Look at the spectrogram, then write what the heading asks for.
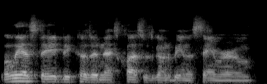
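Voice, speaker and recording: A man with a bright, forward tone and a fairly low pitch reads stage directions. It is scripted narration from a video-call table read. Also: fast talker.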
